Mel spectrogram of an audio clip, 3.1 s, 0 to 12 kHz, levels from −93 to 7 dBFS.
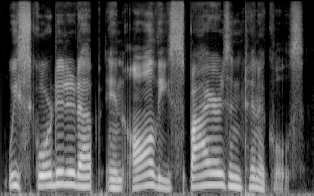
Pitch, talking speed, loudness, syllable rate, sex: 170 Hz, 190 wpm, -16 LUFS, 5.1 syllables/s, male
